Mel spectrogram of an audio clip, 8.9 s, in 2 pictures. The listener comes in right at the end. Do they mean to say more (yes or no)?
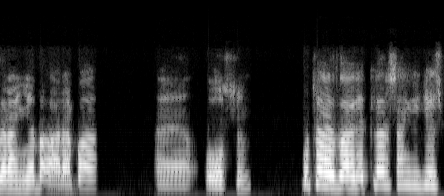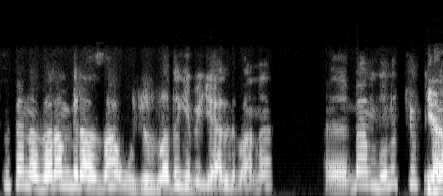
no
